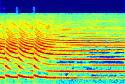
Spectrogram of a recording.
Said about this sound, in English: Just in case in point, and I think I can do it one last air horn. Shout out to the Georgia State students.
